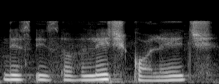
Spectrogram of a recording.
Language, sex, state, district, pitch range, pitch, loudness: English, female, Assam, Kamrup Metropolitan, 190-215 Hz, 200 Hz, -17 LUFS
